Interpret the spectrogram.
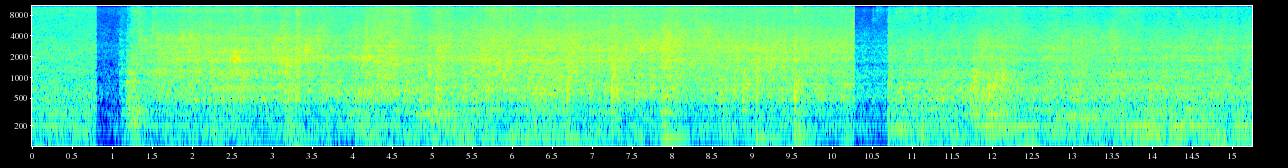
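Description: Raw chicken pieces sizzling in hot mustard oil with browned onions in a kadhai, stirred with a wooden spatula. A steady frying hiss that cuts out briefly twice, about a second in and about ten seconds in.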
